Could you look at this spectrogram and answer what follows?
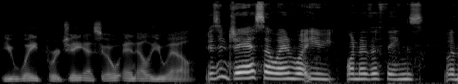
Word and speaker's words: JSON: N underscore sweep says it's a file type, yes, pronounced Oh. JSON.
